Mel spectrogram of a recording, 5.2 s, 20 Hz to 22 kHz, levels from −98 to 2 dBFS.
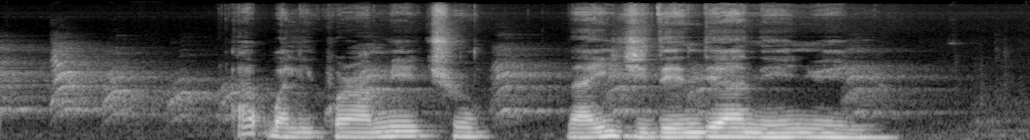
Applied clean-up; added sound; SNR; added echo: none; Dog; 19 dB; none.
